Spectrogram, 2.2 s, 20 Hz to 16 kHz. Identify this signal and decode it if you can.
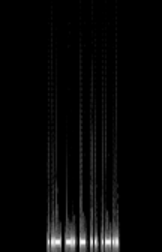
Morse code, heard as a keyed tone, about 49 wpm, 700 Hz. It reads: UNTIL
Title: Five Letter Words - 50wpm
